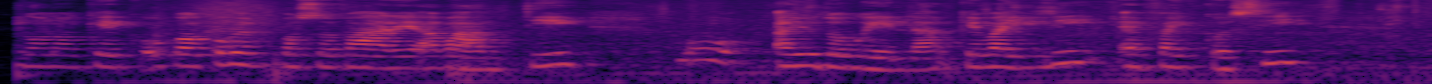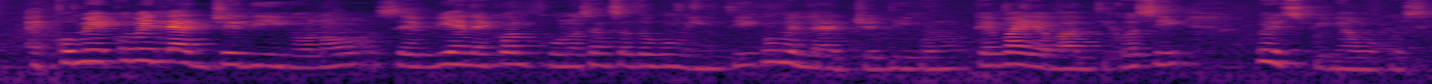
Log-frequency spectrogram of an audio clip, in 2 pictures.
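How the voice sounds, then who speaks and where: A woman's voice: medium pitch, moderate pace, a little mellow. Hesitant woman in an echoey spot. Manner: hesitant, stumbling explanations. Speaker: street interviewee. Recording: echoey spot with faint background noise.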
